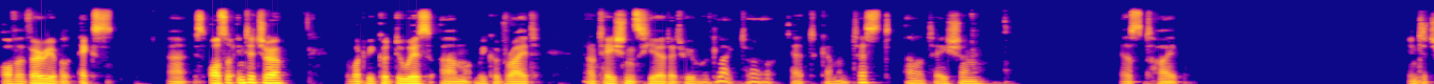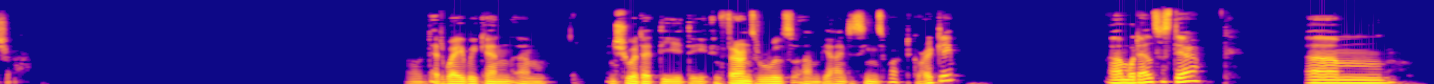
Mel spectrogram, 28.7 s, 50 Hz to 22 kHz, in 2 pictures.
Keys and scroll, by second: 1.1 ctrl+shift+super+t, 10.3 super+space, 16.7 super+space, 16.8 Up, 26.5 super+space.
